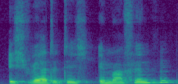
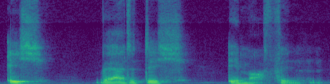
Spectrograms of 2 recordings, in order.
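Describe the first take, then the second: First: It is said in a warm, loving tone. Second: It is said in a threatening tone.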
